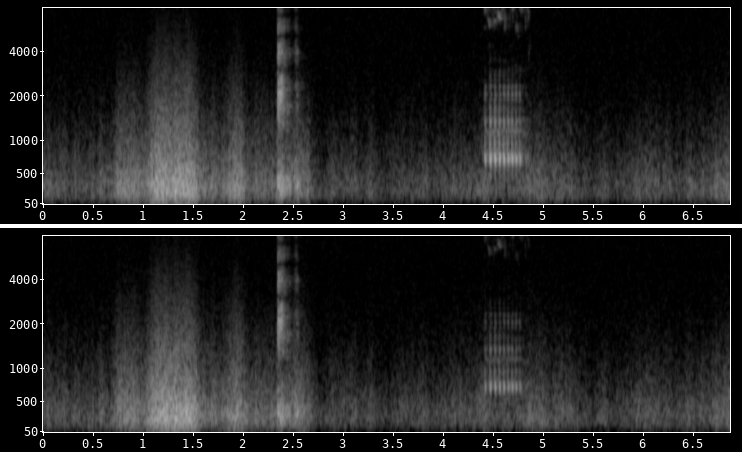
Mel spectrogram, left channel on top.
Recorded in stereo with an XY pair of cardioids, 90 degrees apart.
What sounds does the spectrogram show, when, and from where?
2.3 s a thud: 15° left
4.4 s a bird: 65° left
